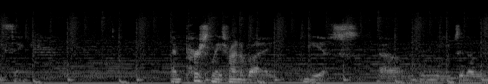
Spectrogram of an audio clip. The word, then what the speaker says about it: GIF: blogs um alongside Tumblr will I insist is pronounced GIF um even though the G stands for graphical but is something I'll never give into it's GIF all these examples are relevant in modern day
